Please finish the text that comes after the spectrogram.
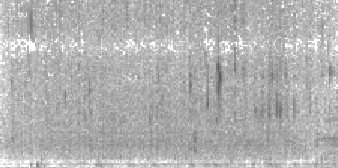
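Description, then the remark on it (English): Water pours onto a person's hair to rinse off a clarifying shampoo, a steady, continuous splashing rush, fairly soft, running unbroken from start to finish with no voices. “And then add water.”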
